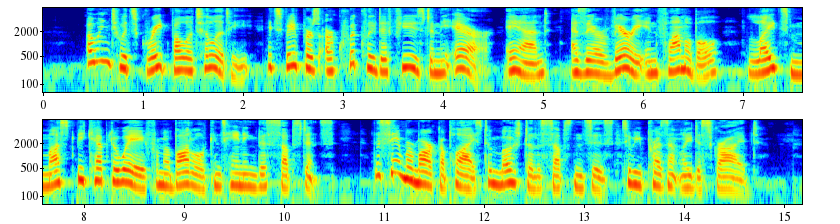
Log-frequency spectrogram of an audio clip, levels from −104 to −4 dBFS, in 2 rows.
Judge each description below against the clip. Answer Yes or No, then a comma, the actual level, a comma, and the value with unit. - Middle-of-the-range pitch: No, high, 205 Hz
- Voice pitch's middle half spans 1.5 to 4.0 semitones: No, average, 5.3 semitones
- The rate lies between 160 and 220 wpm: Yes, average, 170 wpm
